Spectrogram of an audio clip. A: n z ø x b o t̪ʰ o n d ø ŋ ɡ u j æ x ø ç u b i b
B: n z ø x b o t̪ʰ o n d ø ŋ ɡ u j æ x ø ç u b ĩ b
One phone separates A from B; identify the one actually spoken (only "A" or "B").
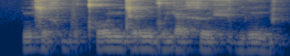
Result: B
